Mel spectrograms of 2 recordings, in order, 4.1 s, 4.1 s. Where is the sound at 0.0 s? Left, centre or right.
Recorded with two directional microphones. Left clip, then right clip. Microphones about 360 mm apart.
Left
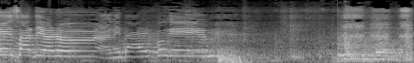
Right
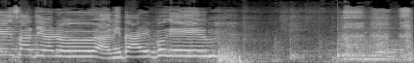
Centre.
